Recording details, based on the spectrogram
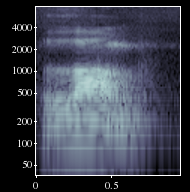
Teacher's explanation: se pronuncia L o n que trava no céu da boca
